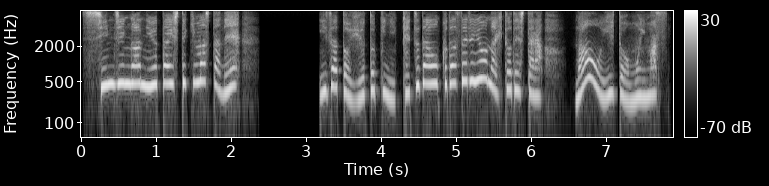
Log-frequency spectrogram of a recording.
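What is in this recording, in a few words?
BUILD OVER, Japanese, Voice; GF Alarm; M1895MG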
